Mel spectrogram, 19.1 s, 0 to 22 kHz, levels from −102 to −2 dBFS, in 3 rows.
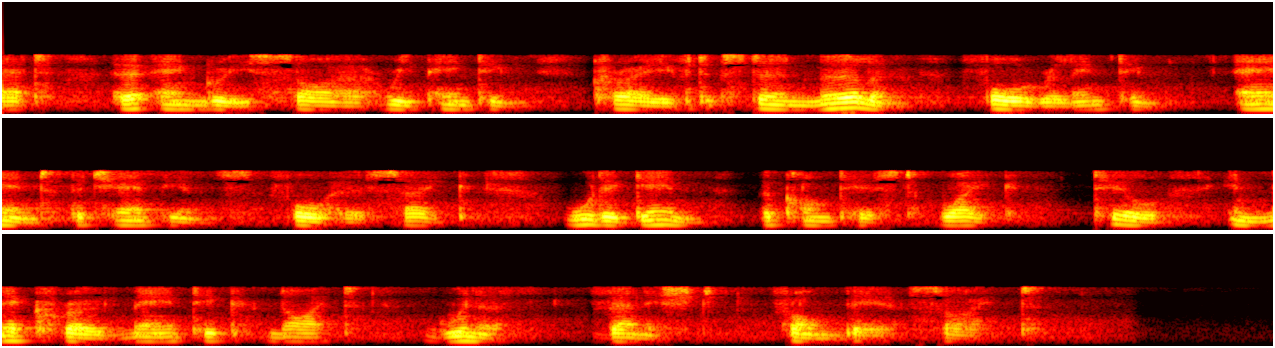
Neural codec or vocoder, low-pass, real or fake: none; 3.6 kHz; real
